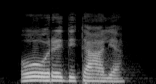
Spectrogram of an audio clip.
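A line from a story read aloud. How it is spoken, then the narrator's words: Exclamation. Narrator (Italian): esclamò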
